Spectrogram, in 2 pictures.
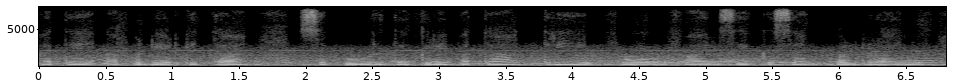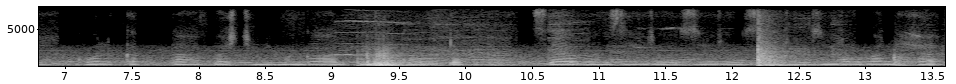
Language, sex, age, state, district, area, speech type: Punjabi, female, 30-45, Punjab, Gurdaspur, urban, read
